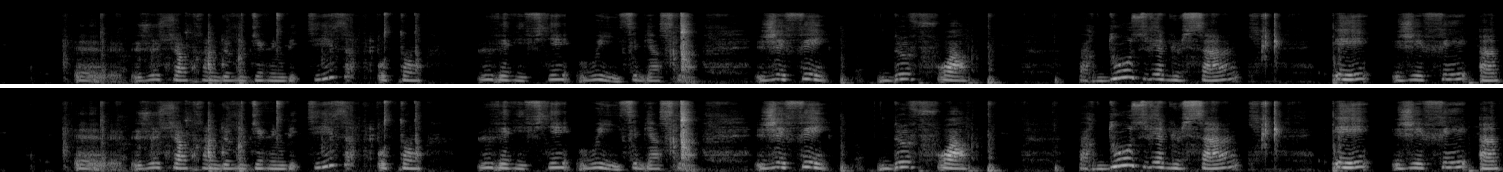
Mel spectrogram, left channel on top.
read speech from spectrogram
Je suis en train de vous dire une bêtise. Autant le vérifier. Oui, c'est bien cela. J'ai fait 2 fois par 12,5 et j'ai fait un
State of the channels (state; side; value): quieter; left; 4.4 dB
